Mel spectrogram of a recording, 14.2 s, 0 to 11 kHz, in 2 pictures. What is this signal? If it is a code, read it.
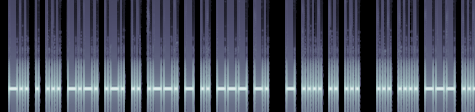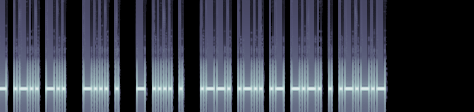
Morse code, heard as a keyed tone, about 30 wpm, 700 Hz. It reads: DESCRIPTION THIS SHOULD BE THE PLACE.
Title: Sentences from Top 1300 Words 30wpm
